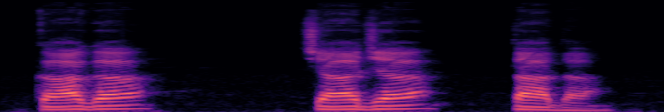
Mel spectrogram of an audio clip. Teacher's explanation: क च ज त द ये अल्पप्राण में आते हैं।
